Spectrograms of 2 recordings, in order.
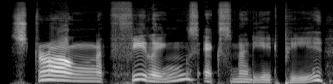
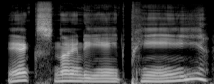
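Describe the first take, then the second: First: Slow, stressed nasal warning. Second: Nasal, slow stern principal. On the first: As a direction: lean into strong feelings. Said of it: "nasally voice". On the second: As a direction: drawl the name nasally. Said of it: "in her nasally voice". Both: Acted.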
